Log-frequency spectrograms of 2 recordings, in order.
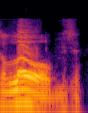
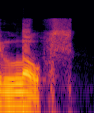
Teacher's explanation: V okay however that does not change the pronunciation rule because with a v as we know it's a voice sound and it has Z pronunciation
